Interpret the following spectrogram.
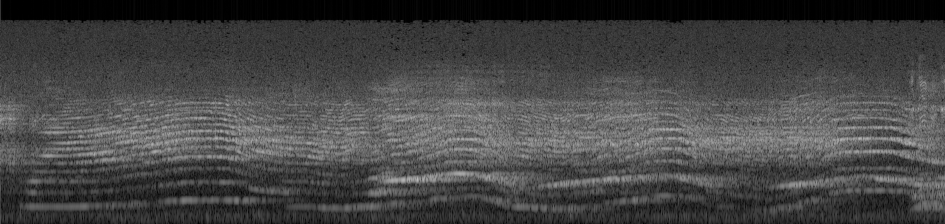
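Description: Live rock band on an audience recording, playing long wailing tones that slide slowly up and down in pitch, two or three at a time, cresting every few seconds.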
